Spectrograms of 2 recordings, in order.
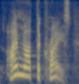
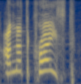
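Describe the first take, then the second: First: Said in the usual way. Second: Much higher and louder, "I'm not the Christ." with full strength; emphatic declaration. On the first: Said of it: "he doesn't say". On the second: Shown as a demonstration. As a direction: proclaim it boldly. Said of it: "Like this".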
